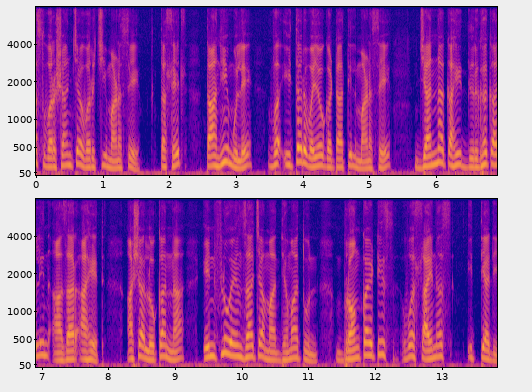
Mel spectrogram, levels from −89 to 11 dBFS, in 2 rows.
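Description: No technical faults can be heard in this speech.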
